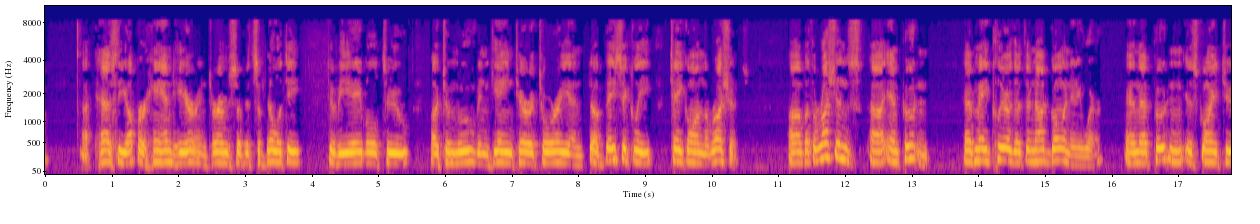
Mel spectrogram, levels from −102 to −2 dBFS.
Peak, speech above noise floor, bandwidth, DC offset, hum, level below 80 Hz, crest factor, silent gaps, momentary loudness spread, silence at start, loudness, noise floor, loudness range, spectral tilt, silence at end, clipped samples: -12 dBFS; 38 dB; 8.6 kHz; under 0.1%; none; -70 dBFS; 12 dB; none; 9 LU; 0 s; -24 LUFS; -61 dBFS; 3 LU; -7 dB/octave; 0 s; under 0.1%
